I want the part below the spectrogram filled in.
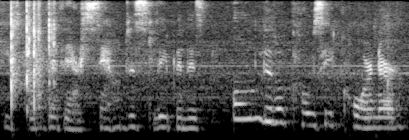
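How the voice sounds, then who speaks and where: A woman reading a picture book aloud to children, adding chatty asides in an expressive, drawn-out way. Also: lowish voice, very noisy. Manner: animated, drawn-out, expressive delivery. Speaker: storyteller, dance studio teacher.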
